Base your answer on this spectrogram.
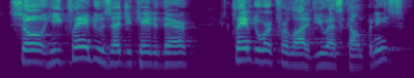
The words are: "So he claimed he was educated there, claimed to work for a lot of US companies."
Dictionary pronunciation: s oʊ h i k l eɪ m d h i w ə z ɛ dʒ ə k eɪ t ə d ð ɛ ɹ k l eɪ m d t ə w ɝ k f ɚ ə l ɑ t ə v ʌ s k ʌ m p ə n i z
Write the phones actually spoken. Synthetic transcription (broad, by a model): s oʊ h i k l eɪ m d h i w ə z ɛ dʒ ə k eɪ t ə d ð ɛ ɹ k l eɪ m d t ə w ɝ k f ɚ ə l ɑ t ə v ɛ s k ʌ m p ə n i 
